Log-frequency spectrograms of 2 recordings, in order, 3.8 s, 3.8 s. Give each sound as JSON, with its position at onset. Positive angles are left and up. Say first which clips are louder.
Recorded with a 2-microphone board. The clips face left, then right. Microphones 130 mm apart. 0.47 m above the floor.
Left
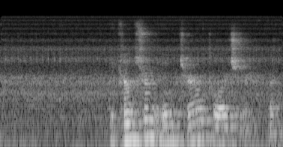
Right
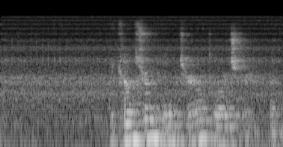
{"t": 1.5, "sound": "a man speaking", "louder": "left 3 dB", "side_deg": 25, "distance_m": 1.2}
